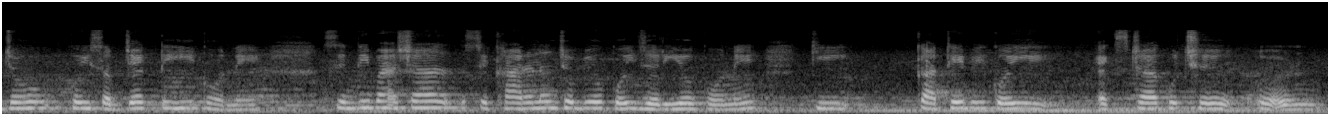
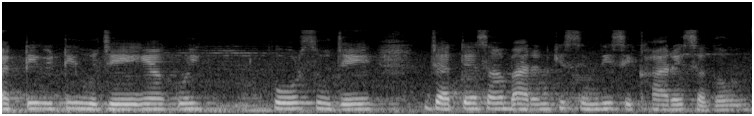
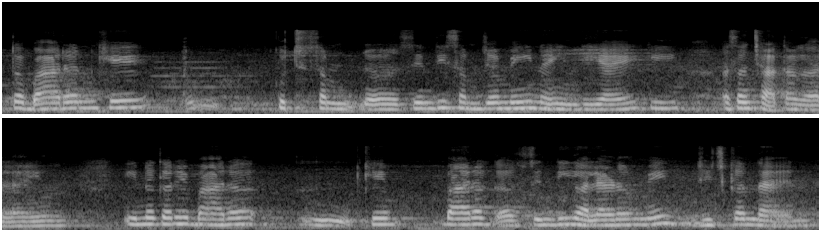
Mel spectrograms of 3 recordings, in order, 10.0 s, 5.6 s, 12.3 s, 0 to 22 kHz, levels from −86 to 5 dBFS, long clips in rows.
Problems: constant background noise, echo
